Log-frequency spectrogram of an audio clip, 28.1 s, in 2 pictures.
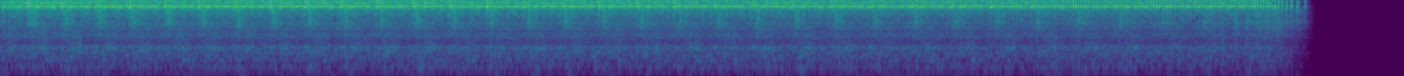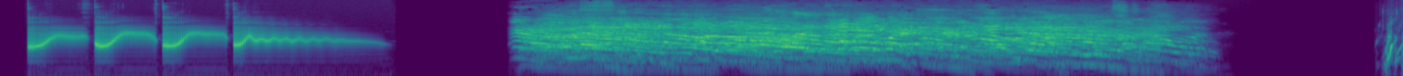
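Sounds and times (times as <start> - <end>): bicycle rolling with rapid ticking: 0.0 - 13.1.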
